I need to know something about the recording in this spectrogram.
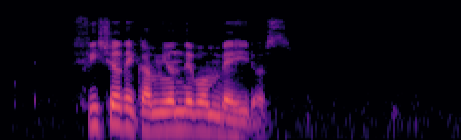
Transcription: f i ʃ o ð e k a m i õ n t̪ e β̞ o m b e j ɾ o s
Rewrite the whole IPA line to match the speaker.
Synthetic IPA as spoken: f i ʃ o ð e k a m j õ n d̪ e β̞ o m b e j ɾ o s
